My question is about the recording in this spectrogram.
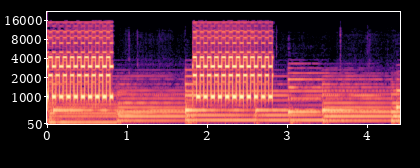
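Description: A phone ringing twice, each ring a rapid trill lasting about a second, over background keyboard music.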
